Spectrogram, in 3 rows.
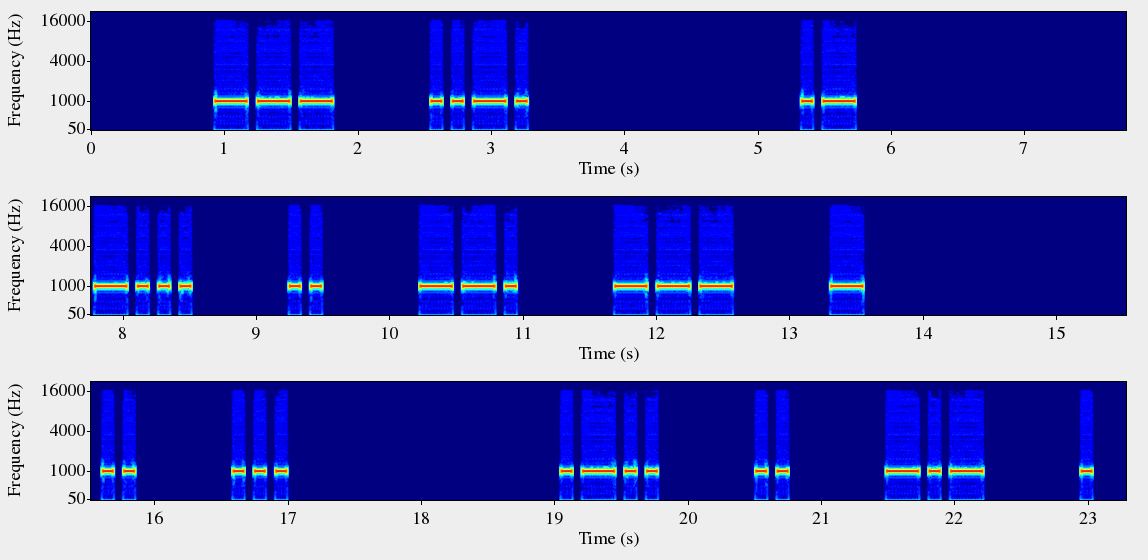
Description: Morse code, heard as a keyed tone, about 15 wpm, spaced as for 8 wpm, 1000 Hz. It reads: OF A BIGOT IS LIKE
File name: qotdfiles / 8wpm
